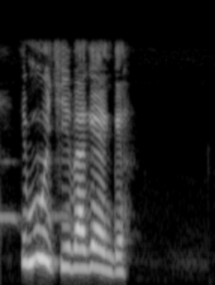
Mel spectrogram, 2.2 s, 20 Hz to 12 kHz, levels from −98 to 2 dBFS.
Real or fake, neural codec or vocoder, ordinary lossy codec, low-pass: real; none; none; 7.2 kHz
